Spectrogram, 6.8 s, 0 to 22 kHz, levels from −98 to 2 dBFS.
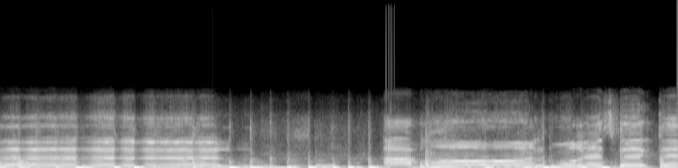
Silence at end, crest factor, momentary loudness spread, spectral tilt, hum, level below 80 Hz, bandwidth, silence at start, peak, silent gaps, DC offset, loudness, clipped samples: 0 s; 12 dB; 4 LU; -5 dB/octave; none; -24 dBFS; 9.2 kHz; 0 s; 0 dBFS; none; under 0.1%; -13 LUFS; under 0.1%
